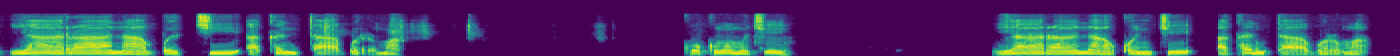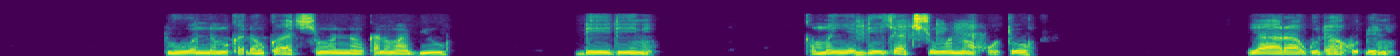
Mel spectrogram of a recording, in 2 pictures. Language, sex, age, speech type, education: Hausa, male, 15-29, spontaneous, secondary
